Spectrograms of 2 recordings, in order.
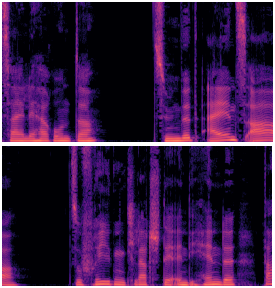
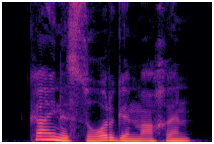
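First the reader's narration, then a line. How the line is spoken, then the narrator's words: Said gently. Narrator (German): sagte er sanft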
